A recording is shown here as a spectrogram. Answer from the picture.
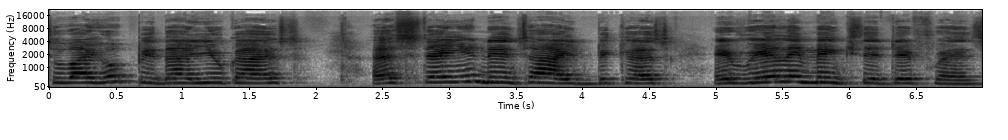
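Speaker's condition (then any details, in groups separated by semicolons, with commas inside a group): Anoxic brain injury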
